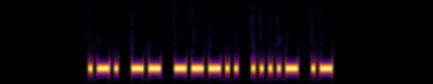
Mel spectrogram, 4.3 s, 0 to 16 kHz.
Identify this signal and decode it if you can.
Morse code, heard as a keyed tone, about 29 wpm, 690 Hz. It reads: RM84A
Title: Code Groups - 5 Letter:Numbers - 28wpm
